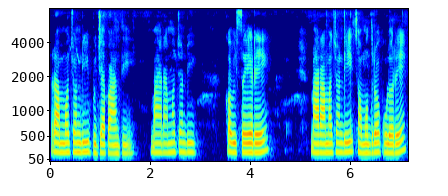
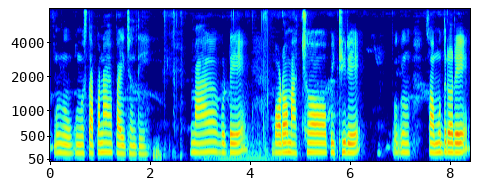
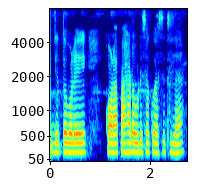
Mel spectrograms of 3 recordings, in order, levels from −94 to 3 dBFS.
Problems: constant background noise, background conversations at intervals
